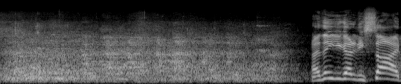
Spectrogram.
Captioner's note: laughter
